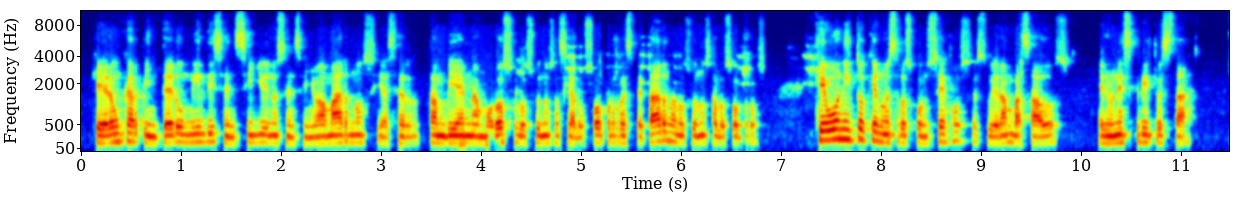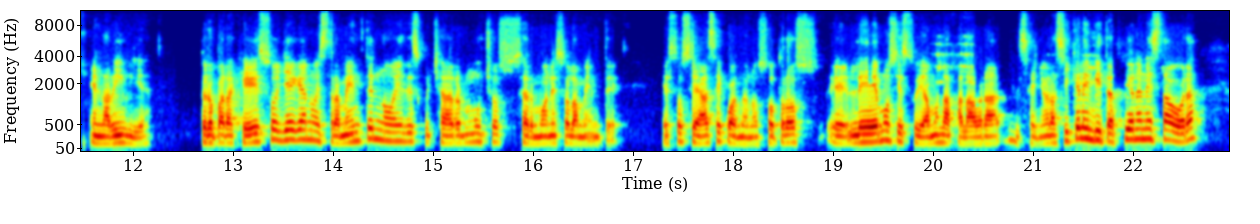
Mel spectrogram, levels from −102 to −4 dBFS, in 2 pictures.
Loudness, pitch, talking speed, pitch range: -17 LUFS, 140 Hz, 200 wpm, 130-175 Hz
